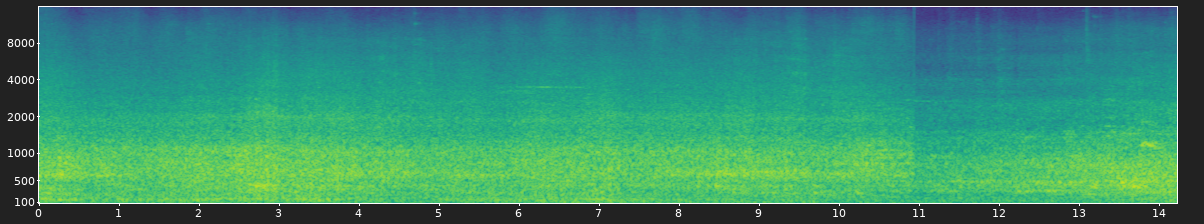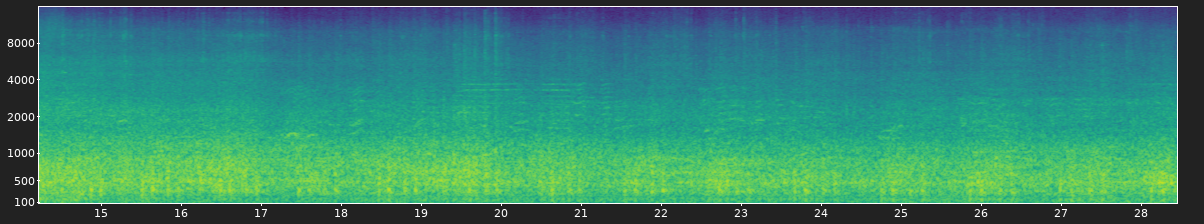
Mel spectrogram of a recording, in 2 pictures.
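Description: Passing electric trains running on the rails with a steady rumble and wheel clatter. First a suburban electric local train passes close by; after a cut about 11 seconds in, the running noise continues from an electric locomotive hauling a long rake of passenger coaches.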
